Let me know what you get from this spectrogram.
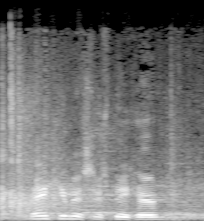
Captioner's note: some Applause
